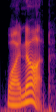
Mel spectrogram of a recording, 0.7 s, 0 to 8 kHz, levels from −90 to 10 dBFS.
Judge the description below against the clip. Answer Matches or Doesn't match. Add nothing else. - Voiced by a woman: Doesn't match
